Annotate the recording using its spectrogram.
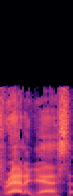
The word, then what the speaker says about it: Radagast: It is Radagast,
